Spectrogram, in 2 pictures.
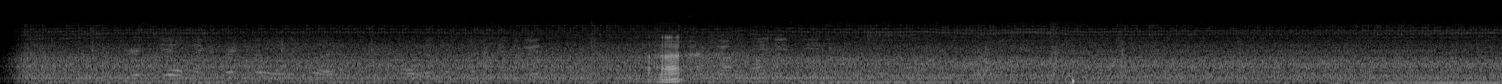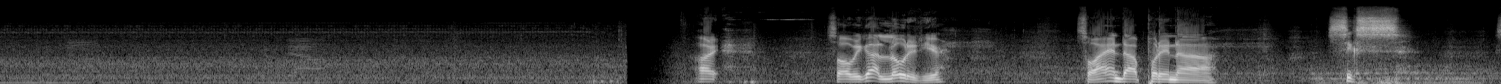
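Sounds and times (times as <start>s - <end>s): diesel engine running: 0.0s - 30.0s.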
